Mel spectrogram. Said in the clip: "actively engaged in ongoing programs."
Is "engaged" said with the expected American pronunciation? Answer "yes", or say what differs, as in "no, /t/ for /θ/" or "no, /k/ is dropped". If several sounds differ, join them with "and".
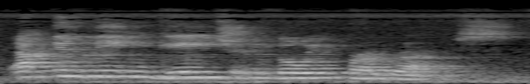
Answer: no, /d/ is dropped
